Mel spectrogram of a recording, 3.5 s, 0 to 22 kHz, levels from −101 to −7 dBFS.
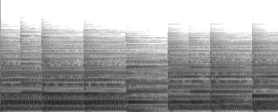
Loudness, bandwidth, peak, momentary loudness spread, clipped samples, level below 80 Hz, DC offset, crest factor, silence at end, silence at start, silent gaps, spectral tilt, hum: -25 LUFS; 7.2 kHz; -12 dBFS; 5 LU; under 0.1%; -48 dBFS; under 0.1%; 12 dB; 0 s; 0 s; none; -8.5 dB/octave; none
